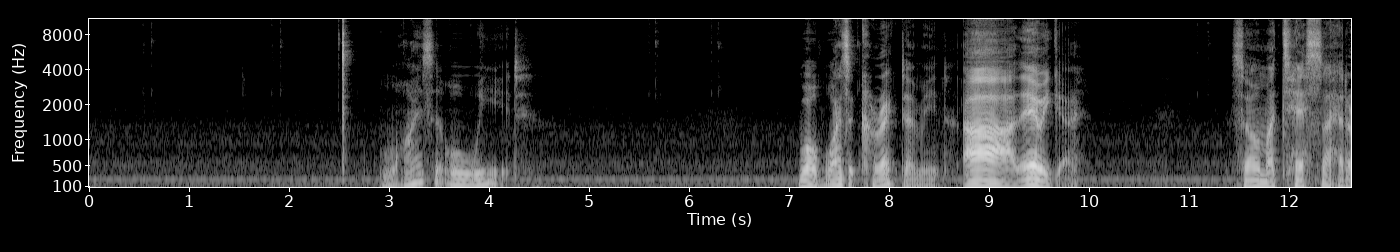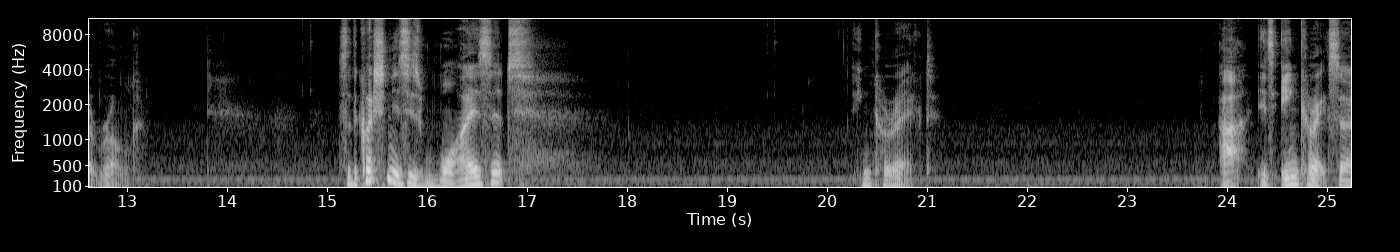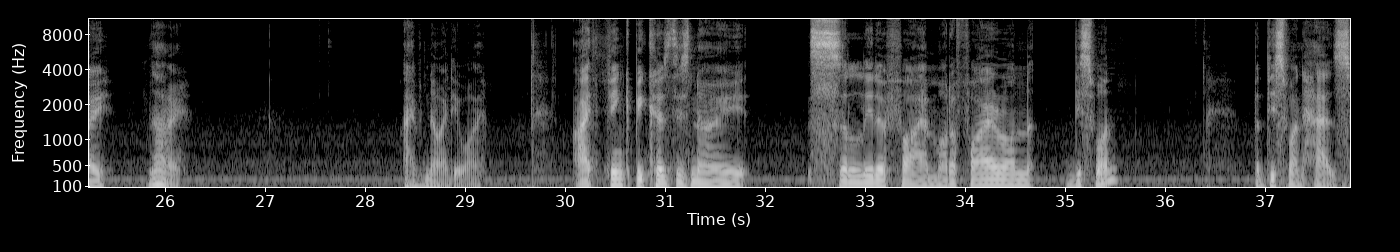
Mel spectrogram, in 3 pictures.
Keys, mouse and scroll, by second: 0.6 click, 13.0 click, 15.0-18.8 drag, 19.5-21.2 drag, 27.6-29.5 drag, 30.7-34.8 drag, 36.3-37.8 drag.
